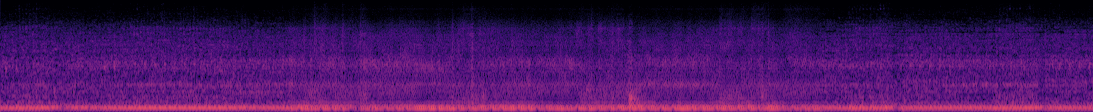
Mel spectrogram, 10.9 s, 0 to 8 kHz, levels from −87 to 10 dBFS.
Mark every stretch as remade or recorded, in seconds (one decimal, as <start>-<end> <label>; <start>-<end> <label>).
0.0-2.9 recorded; 2.9-8.2 remade; 8.2-10.9 recorded

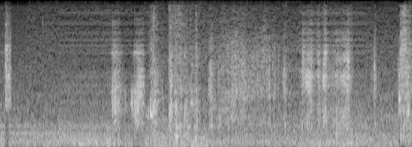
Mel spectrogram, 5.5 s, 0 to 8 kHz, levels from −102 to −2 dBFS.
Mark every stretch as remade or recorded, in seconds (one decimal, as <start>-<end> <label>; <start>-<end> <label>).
0.0-0.8 recorded; 0.8-2.0 remade; 2.0-4.0 recorded; 4.0-4.9 remade; 4.9-5.5 recorded

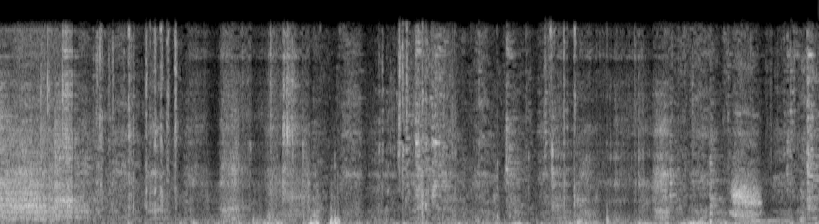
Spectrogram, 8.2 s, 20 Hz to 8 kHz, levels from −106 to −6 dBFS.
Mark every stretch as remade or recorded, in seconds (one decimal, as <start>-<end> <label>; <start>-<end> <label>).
0.0-1.9 recorded; 1.9-3.1 remade; 3.1-5.5 recorded; 5.5-6.7 remade; 6.7-8.2 recorded

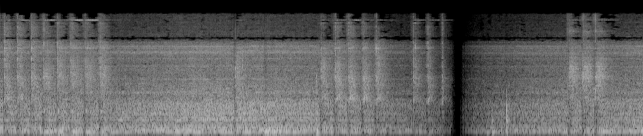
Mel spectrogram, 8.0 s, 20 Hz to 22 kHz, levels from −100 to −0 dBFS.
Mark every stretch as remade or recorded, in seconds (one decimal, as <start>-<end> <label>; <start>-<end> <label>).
0.0-0.5 recorded; 0.5-8.0 remade

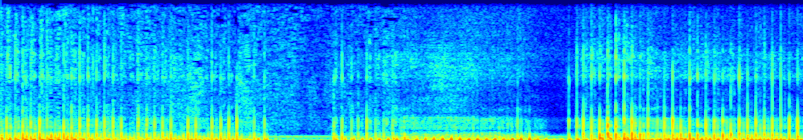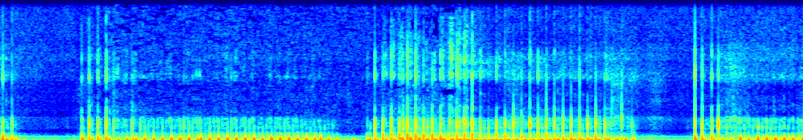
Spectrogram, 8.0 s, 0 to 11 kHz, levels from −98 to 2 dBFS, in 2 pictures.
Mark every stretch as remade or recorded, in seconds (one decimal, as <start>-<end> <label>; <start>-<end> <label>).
0.0-2.0 recorded; 2.0-4.4 remade; 4.4-6.3 recorded; 6.3-8.0 remade

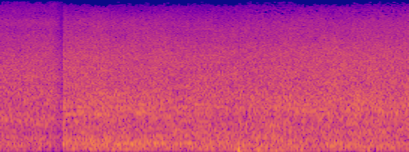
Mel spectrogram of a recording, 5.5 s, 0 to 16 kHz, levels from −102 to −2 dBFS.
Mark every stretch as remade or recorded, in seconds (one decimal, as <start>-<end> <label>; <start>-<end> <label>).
0.0-0.7 recorded; 0.7-3.3 remade; 3.3-3.9 recorded; 3.9-4.7 remade; 4.7-5.5 recorded

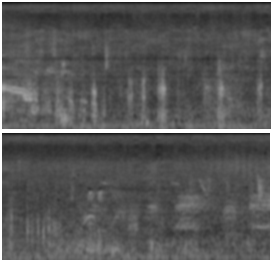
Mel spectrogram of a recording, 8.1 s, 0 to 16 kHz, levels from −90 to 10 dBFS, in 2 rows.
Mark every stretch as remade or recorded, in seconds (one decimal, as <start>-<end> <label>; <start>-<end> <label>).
0.0-4.4 remade; 4.4-5.7 recorded; 5.7-6.6 remade; 6.6-8.1 recorded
